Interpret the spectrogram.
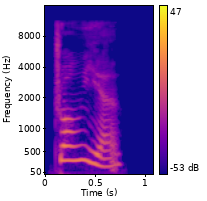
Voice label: "庄严", Chinese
